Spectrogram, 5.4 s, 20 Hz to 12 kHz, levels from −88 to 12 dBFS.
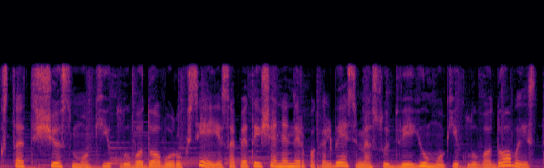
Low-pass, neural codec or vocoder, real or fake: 7.2 kHz; none; real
